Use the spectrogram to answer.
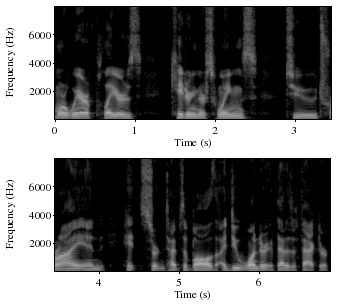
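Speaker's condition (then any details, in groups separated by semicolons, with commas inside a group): No condition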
